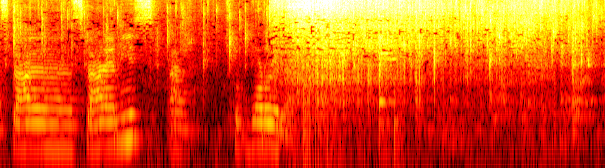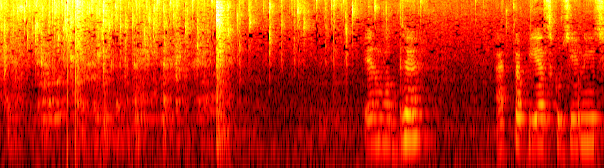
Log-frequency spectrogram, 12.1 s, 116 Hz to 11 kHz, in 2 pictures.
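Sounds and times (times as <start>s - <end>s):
oil crackles and pops: 0.0s - 9.7s
spices sizzling in hot oil: 0.0s - 11.1s
metal spatula stirring: 2.9s - 8.5s.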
